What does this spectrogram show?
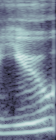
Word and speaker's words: ewe: sheep is called a u ewe and a lot of times if you do a turn illegally you could do like a uturn and ewe U is also how you pronounce the female sheep so that's where that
